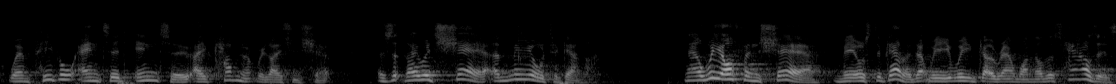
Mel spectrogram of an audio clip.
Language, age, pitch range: English, 60-79, 145-225 Hz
